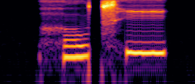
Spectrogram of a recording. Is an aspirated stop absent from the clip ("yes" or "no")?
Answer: no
